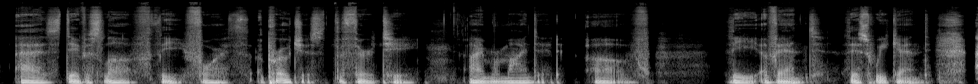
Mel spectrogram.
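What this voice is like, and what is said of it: Golf commentator voice. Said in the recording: “Do you have a golf voice? Can you do a golf voice?”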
